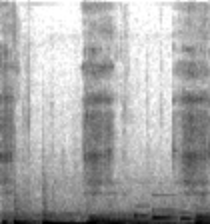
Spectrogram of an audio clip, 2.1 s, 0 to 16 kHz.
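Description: The crown of a Boldr Venture field watch being hand-wound, winding its Seiko NH35A automatic movement smoothly: soft ratcheting rasps, twice, about a second in and near the end. Background music plays underneath.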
